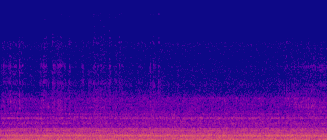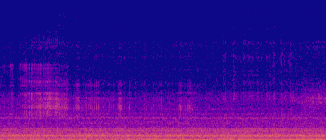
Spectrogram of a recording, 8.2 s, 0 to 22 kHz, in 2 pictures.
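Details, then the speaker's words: Fluke 199C Scopemeter cooling fan after servicing the noisy fan that had rubbed, bumped and ticked; a bench power supply fan is also audible. Soft, steady whir with a faint even hum, no rattle or scrape; fan now very quiet and healthy. "all right so the other fan that you may hear running is just in the power supply but this fan is now running very quiet"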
